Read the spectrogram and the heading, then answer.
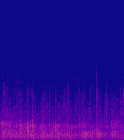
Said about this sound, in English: Now get the Lord a big hand and start listening to God.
